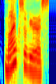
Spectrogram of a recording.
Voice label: "myxovirus", Indian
